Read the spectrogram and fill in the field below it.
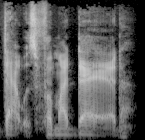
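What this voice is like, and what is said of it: Vaguely southern accent. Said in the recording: “I don't know why he's got like a vaguely southern accent”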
